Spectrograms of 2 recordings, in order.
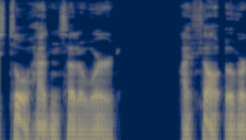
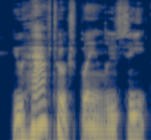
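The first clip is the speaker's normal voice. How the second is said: higher, shaky pleading; trembling voice; 7 semitones higher than usual. A narrator's reading. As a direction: voice trembling with emotion. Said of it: "I repeated in a trembling voice".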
